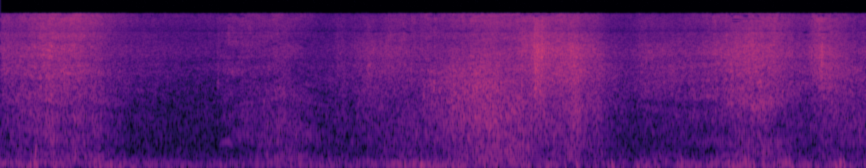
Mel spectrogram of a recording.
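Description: Small Gulf waves breaking and washing up the sand in slow swells, loudest about five seconds in, with wind rumbling on the microphone throughout.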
